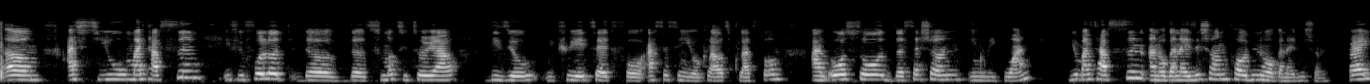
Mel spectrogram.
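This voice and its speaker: This is a woman with an ordinary speaking voice, fairly high in pitch. She talks at a moderate pace with ordinary pitch variation and big swings in loudness. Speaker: cybersecurity analyst teaching a cloud certification course. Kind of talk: online lecture.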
